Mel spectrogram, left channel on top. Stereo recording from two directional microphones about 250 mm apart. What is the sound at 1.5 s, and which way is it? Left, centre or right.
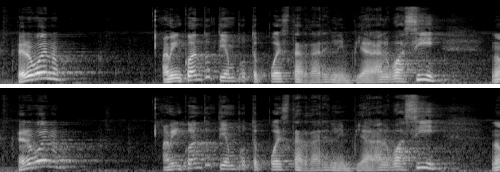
Speech, left.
